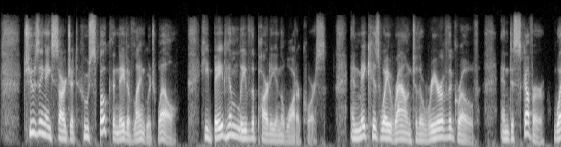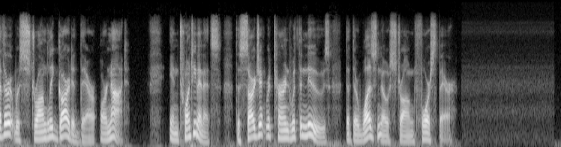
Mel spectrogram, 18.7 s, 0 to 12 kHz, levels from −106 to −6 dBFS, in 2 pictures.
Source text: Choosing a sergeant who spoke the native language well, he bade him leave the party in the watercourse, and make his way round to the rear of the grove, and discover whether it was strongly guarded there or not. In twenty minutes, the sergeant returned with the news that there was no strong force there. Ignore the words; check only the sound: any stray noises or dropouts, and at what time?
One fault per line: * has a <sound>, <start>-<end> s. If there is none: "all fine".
all fine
